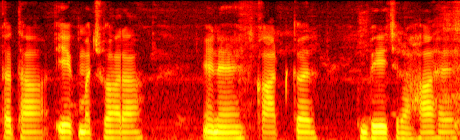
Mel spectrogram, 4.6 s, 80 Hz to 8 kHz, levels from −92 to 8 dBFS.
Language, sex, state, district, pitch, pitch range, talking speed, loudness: Hindi, male, Haryana, Charkhi Dadri, 125 Hz, 125-130 Hz, 115 wpm, -17 LUFS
